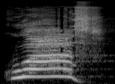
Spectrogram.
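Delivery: high, loud holler from afar; shouted call. Acted. Man high in the stand hailing a friend below, shouted call. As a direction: bellow it across a crowd. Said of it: "hy skree".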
